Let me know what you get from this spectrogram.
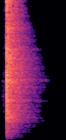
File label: binder snap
